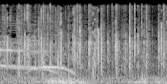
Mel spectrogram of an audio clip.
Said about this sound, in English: really you should be really what you're going to be clapping for is the guy you're all here to meet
